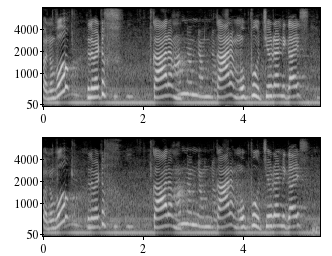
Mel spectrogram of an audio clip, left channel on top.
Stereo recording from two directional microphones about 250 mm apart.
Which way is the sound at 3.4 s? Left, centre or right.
Left.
